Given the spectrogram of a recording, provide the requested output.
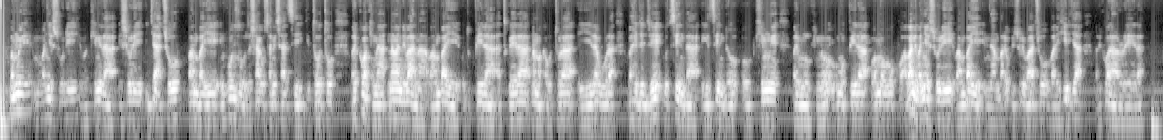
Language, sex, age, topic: Rundi, male, 25-35, education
